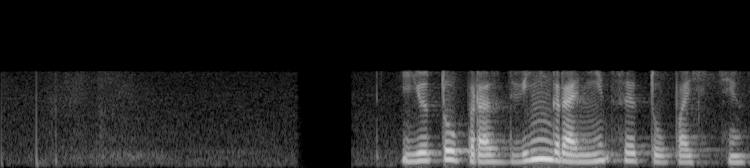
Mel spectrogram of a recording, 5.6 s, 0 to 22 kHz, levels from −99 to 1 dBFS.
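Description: At 2.22 s the speech halts for about 0.43 s in a call audio freeze, likely from delayed packets draining the jitter buffer. It is near-silent until 2.65 s, then resumes intact but later, with the 4 kHz telephone-band limit audible throughout.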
